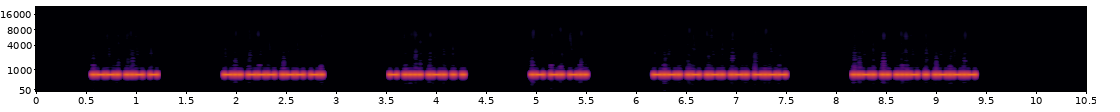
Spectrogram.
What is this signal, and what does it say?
Morse code, heard as a keyed tone, about 50 wpm, 700 Hz. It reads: PUT DOWN THREE AND CARRY FIVE.
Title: 4x Word-Spacing - Sentences from Top 400 Words - 50wpm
